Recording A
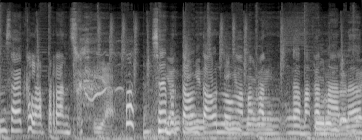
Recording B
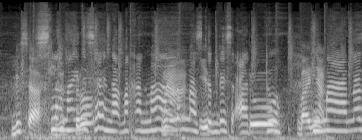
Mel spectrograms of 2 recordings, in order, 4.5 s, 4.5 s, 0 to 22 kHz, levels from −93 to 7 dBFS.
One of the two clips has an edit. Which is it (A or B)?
A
